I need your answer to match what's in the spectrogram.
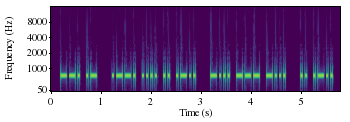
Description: Morse code, heard as a keyed tone, about 28 wpm, 700 Hz. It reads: GA PHIL BOB IL
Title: K1USN SST QSO Practice - 28wpm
